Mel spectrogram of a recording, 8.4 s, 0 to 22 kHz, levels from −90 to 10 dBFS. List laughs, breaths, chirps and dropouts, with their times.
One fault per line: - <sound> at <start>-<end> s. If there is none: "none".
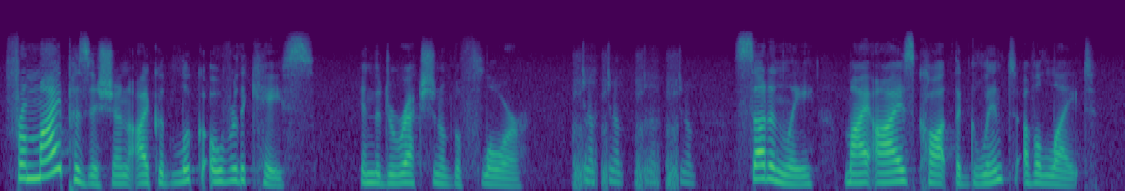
- laugh at 4.3-5.2 s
